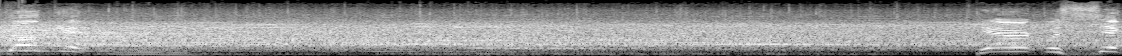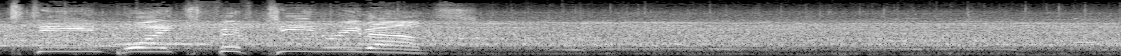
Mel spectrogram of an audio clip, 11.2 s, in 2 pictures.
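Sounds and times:
arena crowd cheering and applauding: 0.0 - 11.2
speech: 4.9 - 8.0.

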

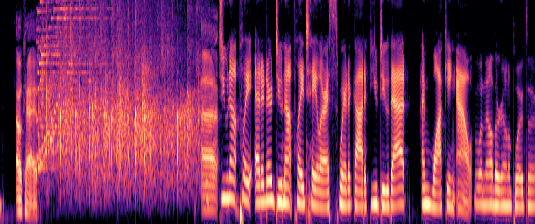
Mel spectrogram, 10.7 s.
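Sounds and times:
speech: 0.3 - 1.0, 4.0 - 10.7
applause sound effect: 0.8 - 4.4.

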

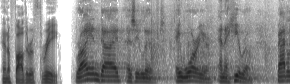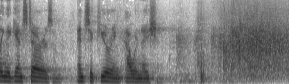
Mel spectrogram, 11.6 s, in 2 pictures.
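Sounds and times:
speech: 0.0 - 9.1
members of Congress applauding during President Trump's speech: 9.3 - 11.5.

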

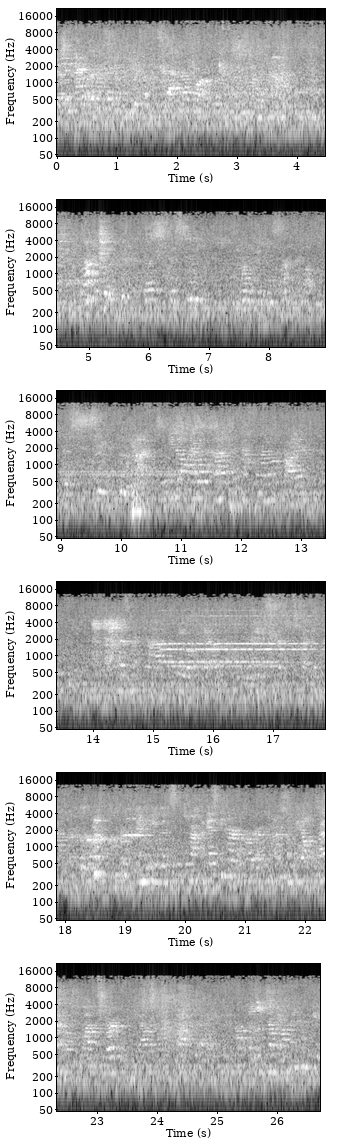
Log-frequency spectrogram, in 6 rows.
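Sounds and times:
many voices talking in a hospital emergency room: 0.0 - 26.7
held electronic tone: 15.0 - 19.4.

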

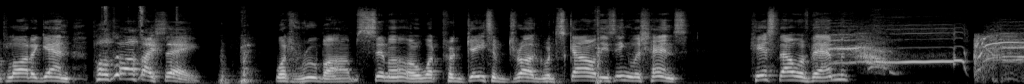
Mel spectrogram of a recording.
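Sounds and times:
speech: 0.0 - 2.1, 2.8 - 8.8
women crying out in high-pitched wails: 8.3 - 10.2.

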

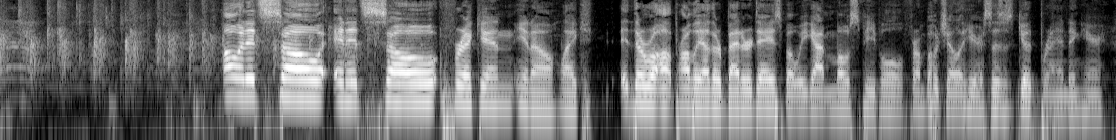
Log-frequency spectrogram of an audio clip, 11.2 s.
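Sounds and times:
audience round of applause: 0.0 - 3.7
speech: 2.2 - 11.1.

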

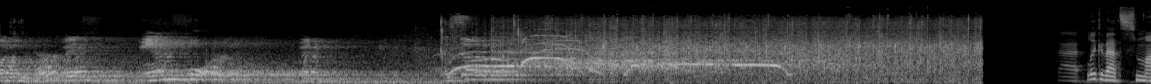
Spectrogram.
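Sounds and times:
speech: 0.0 - 3.5, 4.4 - 5.4, 10.9 - 11.5
crowd of supportive allies applauding: 4.4 - 9.9.

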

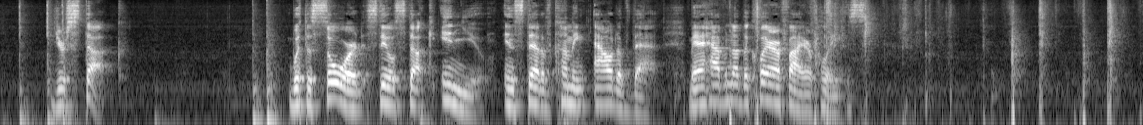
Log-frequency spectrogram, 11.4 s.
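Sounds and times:
speech: 0.6 - 1.2, 2.9 - 8.8
tarot cards being shuffled: 7.2 - 11.4.

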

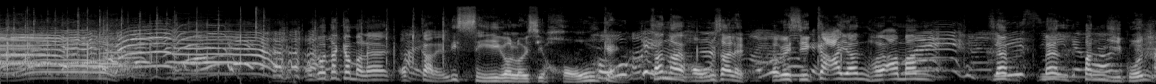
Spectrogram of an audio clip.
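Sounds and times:
audience cheering: 0.0 - 3.4
audience applause: 0.0 - 4.5
laughter: 2.4 - 3.8, 6.0 - 8.5, 9.1 - 10.3
speech: 3.2 - 11.5.

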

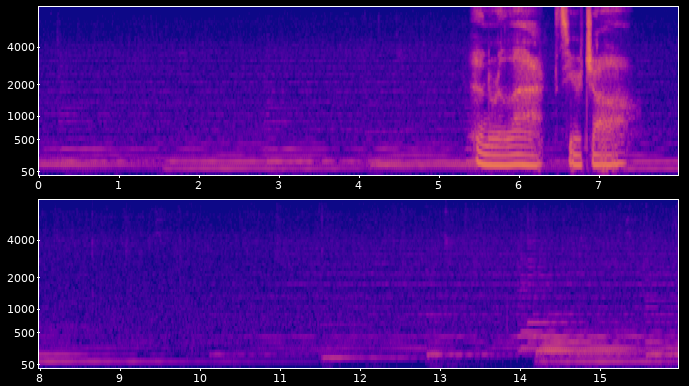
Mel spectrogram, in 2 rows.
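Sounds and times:
gentle rain falling outside: 0.0 - 6.3, 6.9 - 15.9
low sustained ambient drone: 0.0 - 15.9
speech: 5.4 - 7.4.

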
